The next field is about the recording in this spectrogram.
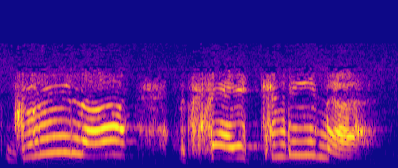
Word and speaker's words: Grüner Veltliner: Grüner Veltliner. Es una V que se pronuncia como F.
